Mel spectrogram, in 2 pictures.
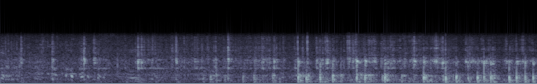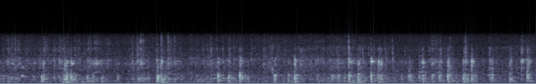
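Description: A painted wooden oxcart rolling behind a pair of oxen. Its wheels and the oxen's hooves make an irregular clattering and knocking that grows thicker after a few seconds, over a faint steady tone for much of it.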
